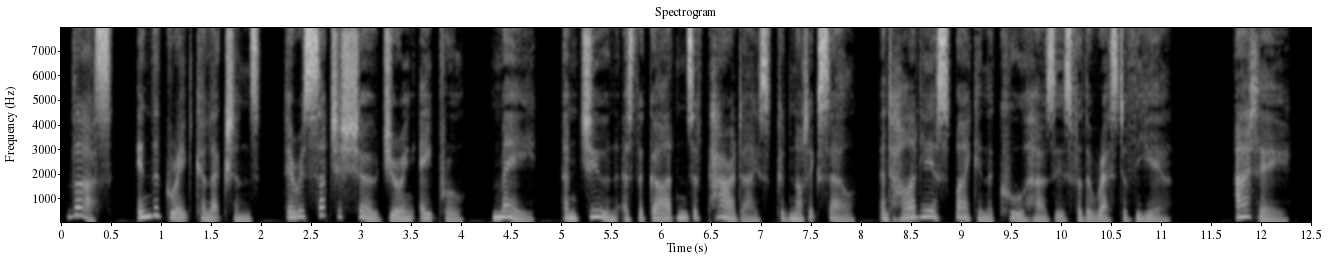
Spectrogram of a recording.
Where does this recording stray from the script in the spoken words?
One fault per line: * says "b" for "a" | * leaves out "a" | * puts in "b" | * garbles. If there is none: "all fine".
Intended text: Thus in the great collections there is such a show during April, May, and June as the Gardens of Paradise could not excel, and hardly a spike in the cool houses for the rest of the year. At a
all fine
